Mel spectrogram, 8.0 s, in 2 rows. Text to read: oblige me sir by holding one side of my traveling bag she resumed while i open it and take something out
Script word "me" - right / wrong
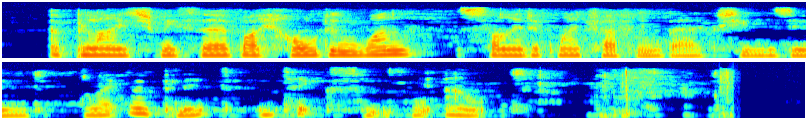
right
